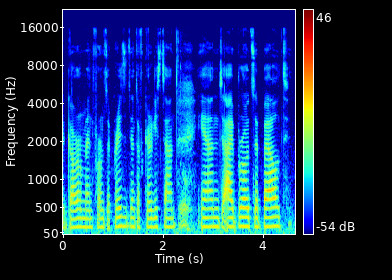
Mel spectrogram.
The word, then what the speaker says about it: Kyrgyzstan: know speaking of growing up I've tried to pronounce where you are from and I can't do it can you help me it's Kyrgyzstan Kyrgyzstan yeah I did have it then he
